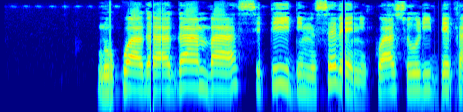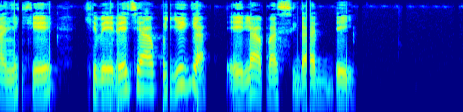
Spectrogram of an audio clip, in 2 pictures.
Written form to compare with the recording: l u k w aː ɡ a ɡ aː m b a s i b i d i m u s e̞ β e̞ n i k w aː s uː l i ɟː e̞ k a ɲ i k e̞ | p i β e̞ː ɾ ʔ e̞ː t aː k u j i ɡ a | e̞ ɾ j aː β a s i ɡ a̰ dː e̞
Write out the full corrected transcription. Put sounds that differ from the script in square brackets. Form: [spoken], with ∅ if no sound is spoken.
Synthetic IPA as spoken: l u k w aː ɡ a ɡ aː m b a s i [p] i d i m u s e̞ β e̞ n i k w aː s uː l i [dː] e̞ k a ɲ i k e̞ | [c] i β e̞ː ɾ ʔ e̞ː [c] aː k u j i ɡ a | e̞ ɾ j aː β a s i ɡ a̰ dː e̞

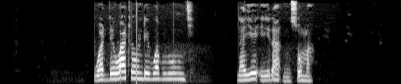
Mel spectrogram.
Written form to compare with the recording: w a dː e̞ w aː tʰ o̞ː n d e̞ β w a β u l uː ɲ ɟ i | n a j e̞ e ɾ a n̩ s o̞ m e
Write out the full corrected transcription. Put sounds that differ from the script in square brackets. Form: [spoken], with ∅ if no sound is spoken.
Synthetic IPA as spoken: w a dː e̞ w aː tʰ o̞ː n d e̞ β w a β u l uː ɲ ɟ i | n a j e̞ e ɾ a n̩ s o̞ m [a]

